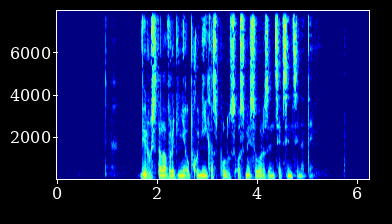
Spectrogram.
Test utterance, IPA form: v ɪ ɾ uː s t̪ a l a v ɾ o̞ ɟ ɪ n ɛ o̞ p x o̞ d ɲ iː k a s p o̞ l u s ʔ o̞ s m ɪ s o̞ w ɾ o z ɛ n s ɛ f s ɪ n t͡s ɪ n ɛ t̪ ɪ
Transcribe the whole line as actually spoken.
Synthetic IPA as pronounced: v ɪ ɾ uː s t̪ a l a v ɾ o̞ ɟ ɪ ɲ ɛ o̞ p x o̞ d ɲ iː k a s p o̞ l u s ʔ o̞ s m ɪ s o̞ w ɾ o z ɛ n t͡s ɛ f s ɪ n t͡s ɪ n ɛ t̪ ɪ

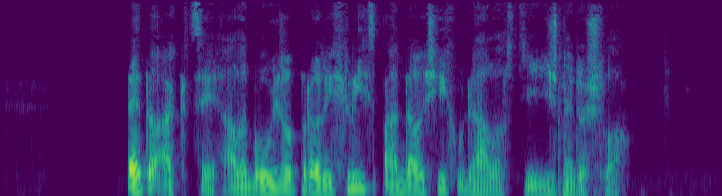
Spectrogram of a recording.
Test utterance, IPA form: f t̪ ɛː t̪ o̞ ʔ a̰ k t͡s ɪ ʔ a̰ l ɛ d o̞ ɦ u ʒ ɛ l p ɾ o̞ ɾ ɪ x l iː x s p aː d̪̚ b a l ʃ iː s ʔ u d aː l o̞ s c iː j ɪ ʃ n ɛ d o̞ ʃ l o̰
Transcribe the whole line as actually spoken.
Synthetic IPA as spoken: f t̪ ɛː t̪ o̞ ʔ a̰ k t͡s ɪ ʔ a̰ l ɛ b o̞ ɦ u ʒ ɛ l p ɾ o̞ ɾ ɪ x l iː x s p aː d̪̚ d a l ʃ iː x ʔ u d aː l o̞ s c iː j ɪ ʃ n ɛ d o̞ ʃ l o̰

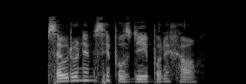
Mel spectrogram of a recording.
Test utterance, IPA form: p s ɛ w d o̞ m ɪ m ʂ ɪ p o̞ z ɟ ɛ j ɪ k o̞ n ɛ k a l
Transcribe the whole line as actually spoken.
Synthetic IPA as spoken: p s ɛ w d o̞ n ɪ m s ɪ p o̞ z ɟ ɛ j ɪ p o̞ n ɛ x a l

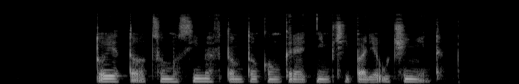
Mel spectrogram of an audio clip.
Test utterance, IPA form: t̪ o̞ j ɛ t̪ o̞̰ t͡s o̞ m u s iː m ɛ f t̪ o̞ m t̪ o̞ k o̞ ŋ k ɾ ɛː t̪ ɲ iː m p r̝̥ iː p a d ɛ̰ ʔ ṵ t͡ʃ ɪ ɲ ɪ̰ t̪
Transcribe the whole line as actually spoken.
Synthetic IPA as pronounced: t̪ o̞ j ɛ t̪ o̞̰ t͡s o̞ m u s iː m ɛ f t̪ o̞ m t̪ o̞ k o̞ ŋ k ɾ ɛː t̪ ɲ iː m p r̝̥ iː p a ɟ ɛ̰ ʔ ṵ t͡ʃ ɪ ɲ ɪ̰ t̪

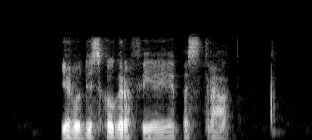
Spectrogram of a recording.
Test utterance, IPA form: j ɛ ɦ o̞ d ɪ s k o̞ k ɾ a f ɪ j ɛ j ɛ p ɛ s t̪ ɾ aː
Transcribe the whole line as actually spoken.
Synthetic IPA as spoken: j ɛ ɦ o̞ d ɪ s k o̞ ɡ ɾ a f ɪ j ɛ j ɛ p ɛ s t̪ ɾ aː

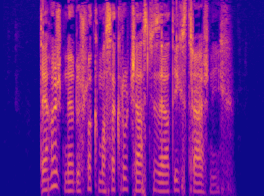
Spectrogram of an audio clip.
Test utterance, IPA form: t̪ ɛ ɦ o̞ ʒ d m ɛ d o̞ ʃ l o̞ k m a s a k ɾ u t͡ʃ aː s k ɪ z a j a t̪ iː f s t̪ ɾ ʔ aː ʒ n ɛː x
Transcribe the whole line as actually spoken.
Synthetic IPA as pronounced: t̪ ɛ ɦ o̞ ʒ d n ɛ d o̞ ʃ l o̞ k m a s a k ɾ u t͡ʃ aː s c ɪ z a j a t̪ iː x s t̪ ɾ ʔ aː ʒ n iː x

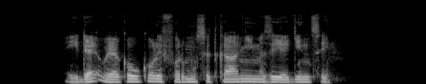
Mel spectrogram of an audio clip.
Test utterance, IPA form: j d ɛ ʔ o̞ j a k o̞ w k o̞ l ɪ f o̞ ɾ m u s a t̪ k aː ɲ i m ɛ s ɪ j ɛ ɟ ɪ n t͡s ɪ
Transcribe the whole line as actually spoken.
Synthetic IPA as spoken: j d ɛ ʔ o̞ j a k o̞ w k o̞ l ɪ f o̞ ɾ m u s ɛ t̪ k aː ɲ iː m ɛ z ɪ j ɛ ɟ ɪ n t͡s ɪ

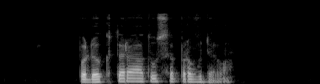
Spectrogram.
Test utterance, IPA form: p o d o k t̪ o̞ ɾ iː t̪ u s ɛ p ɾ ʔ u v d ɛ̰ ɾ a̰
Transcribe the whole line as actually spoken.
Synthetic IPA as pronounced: p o d o k t̪ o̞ ɾ aː t̪ u s ɛ p ɾ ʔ o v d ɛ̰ l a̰

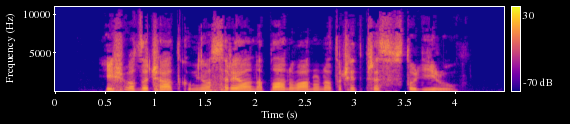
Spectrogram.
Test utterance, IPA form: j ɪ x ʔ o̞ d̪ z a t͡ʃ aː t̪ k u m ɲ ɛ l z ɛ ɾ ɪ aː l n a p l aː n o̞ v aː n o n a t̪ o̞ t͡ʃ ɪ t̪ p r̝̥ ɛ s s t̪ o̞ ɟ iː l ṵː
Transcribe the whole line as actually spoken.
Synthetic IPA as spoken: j ɪ ʃ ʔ o̞ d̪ z a t͡ʃ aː t̪ k u m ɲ ɛ l s ɛ ɾ ɪ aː l n a p l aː n o̞ v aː n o n a t̪ o̞ t͡ʃ ɪ t̪ p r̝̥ ɛ s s t̪ o̞ ɟ iː l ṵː

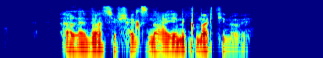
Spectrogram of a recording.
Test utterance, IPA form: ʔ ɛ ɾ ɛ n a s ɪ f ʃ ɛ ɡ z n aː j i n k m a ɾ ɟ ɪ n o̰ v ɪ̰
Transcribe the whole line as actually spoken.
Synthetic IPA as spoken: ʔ ɛ l ɛ n a s ɪ f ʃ a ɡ z n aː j ɛ n k m a ɾ c ɪ n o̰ v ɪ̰

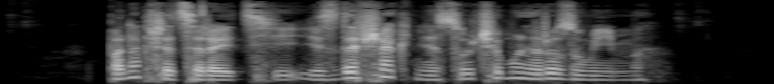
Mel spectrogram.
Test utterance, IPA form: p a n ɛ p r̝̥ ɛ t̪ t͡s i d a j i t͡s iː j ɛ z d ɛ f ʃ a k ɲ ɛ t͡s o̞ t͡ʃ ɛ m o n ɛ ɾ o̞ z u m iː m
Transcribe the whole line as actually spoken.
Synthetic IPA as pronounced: p a n ɛ p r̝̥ ɛ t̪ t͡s ɛ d a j i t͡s iː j ɛ z d ɛ f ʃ a k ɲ ɛ t͡s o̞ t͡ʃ ɛ m u n ɛ ɾ o̞ z u m iː m

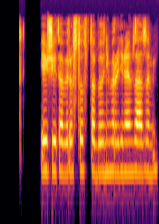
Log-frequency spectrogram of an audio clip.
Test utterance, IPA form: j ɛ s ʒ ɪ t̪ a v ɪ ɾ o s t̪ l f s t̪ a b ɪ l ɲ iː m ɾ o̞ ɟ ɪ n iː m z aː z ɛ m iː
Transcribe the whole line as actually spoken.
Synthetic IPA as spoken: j ɛ ʒ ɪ t̪ a v ɪ ɾ o s t̪ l f s t̪ a b ɪ l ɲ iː m ɾ o̞ ɟ ɪ n ɛː m z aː z ɛ m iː

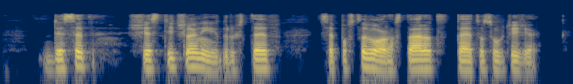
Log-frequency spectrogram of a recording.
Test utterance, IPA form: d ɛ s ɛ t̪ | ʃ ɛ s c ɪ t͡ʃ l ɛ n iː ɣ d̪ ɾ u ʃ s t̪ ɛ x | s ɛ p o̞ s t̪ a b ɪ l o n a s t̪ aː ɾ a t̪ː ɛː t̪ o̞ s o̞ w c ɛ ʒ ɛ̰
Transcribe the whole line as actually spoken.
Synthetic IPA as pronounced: d ɛ s ɛ t̪ | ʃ ɛ s c ɪ t͡ʃ l ɛ n iː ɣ d̪ ɾ u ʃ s t̪ ɛ f | s ɛ p o̞ s t̪ a v ɪ l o n a s t̪ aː ɾ a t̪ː ɛː t̪ o̞ s o̞ w c ɛ ʒ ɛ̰

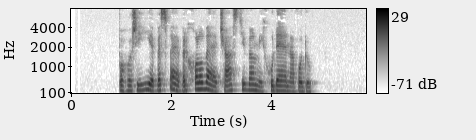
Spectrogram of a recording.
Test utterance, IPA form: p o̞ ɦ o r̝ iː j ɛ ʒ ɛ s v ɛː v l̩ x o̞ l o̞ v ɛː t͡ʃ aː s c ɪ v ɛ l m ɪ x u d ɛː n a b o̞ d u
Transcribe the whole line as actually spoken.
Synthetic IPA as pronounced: p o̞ ɦ o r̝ iː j ɛ v ɛ s v ɛː v r̩ x o̞ l o̞ v ɛː t͡ʃ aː s c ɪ v ɛ l m ɪ x u d ɛː n a v o̞ d u

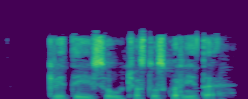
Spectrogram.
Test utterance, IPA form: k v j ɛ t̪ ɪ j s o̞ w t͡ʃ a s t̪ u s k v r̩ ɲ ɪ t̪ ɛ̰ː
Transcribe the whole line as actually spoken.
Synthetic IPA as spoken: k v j ɛ t̪ ɪ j s o̞ w t͡ʃ a s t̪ o s k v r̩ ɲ ɪ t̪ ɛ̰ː

